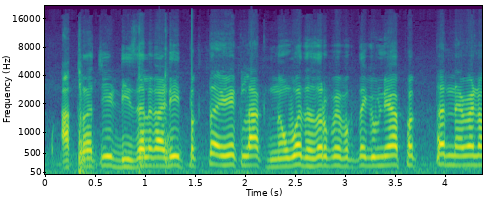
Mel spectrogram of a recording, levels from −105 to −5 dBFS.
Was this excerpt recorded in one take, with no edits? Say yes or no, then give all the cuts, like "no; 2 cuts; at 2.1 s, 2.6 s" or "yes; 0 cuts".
no; 2 cuts; at 1.5 s, 3.6 s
